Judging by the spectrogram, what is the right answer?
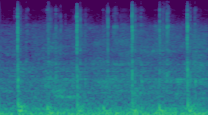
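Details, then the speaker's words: Bench check of a warped Honda aluminium cylinder head: a known-straight camshaft rocked by hand in the out-of-flat journals gives quick metallic clunks, three or four a second; with caps tightened it would not rotate. "that it just rocks around. So in this current condition of this cylinder head, if you were to put the caps on and assemble this and tighten the caps all down, this camshaft would not rotate, and if it did, you would be forcing it."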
